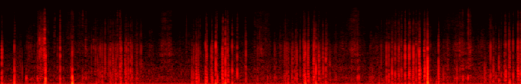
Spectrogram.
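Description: A Transformers paperback book of solid paper with a glossy cover is gripped in both hands while fingers scratch across the cover and spine. The result is a quiet run of dry, crackly scratches and short rustling taps with no ring, over a steady low hum.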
